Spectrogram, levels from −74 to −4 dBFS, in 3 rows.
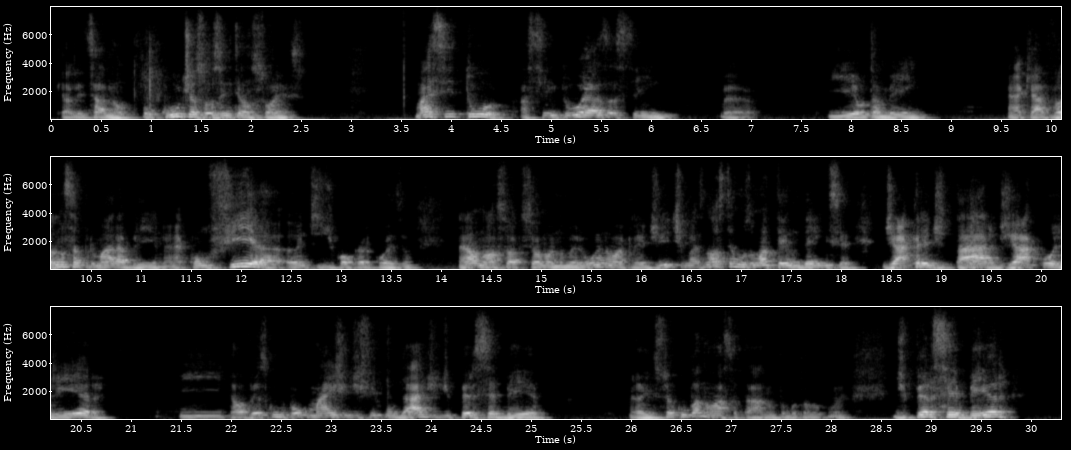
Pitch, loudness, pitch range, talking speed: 130 Hz, -26 LUFS, 115-145 Hz, 145 wpm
